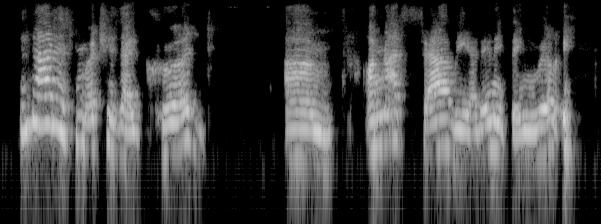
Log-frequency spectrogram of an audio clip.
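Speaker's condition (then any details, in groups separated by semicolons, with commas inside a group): Cerebral palsy; since birth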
